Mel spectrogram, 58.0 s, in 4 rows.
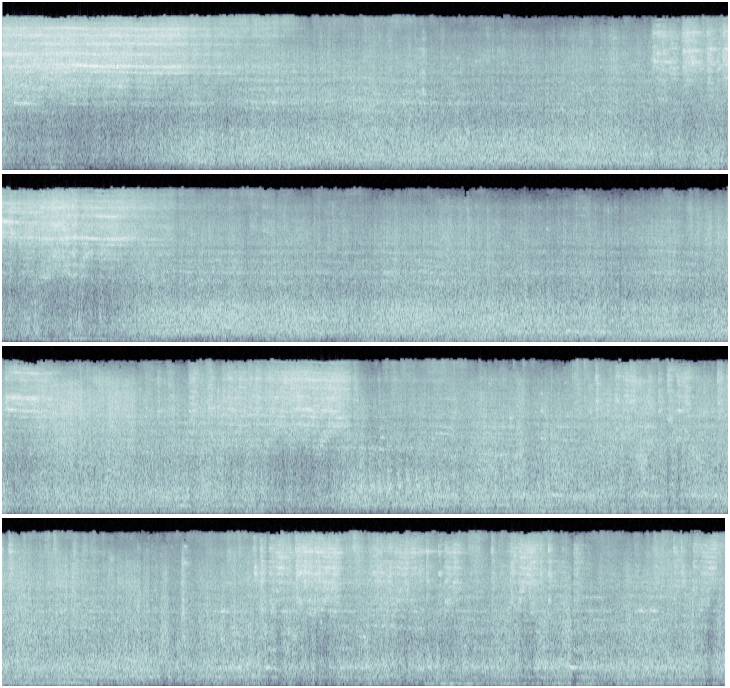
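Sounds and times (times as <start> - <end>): clickety-clack over rail joints: 0.0 - 58.0
train wheels rumbling on rails: 0.0 - 58.0.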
